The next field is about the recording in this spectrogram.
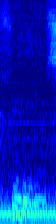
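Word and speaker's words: Fuuls: It sounds like Fools.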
